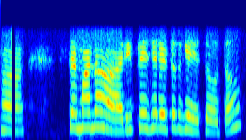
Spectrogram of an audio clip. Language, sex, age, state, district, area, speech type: Marathi, female, 18-30, Maharashtra, Aurangabad, rural, conversation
